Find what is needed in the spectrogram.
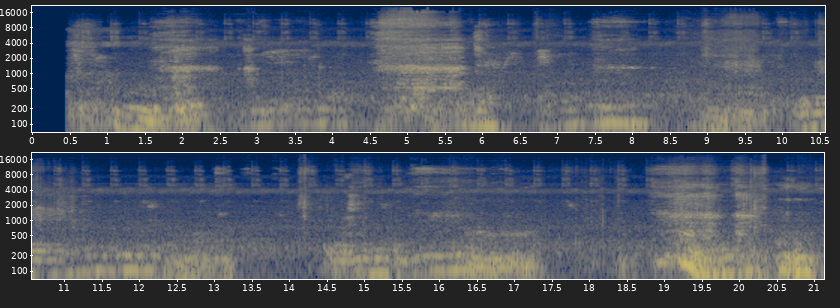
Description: Turning the lights off doesn't mean it’s quiet. If you’ve ever lived with a professional snorer, you know this struggle.Tag someone who snores like this!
